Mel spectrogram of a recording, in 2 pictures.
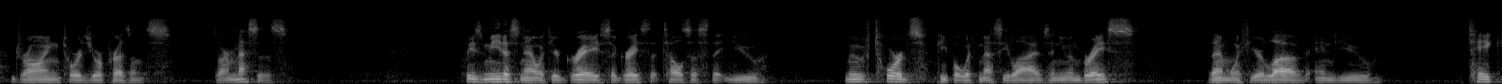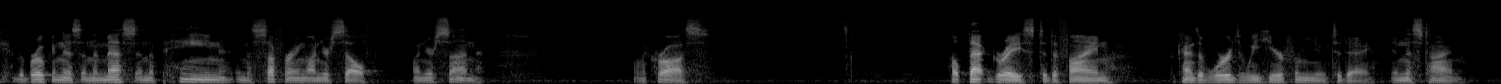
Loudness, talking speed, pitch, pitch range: -34 LUFS, 145 wpm, 105 Hz, 95-110 Hz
